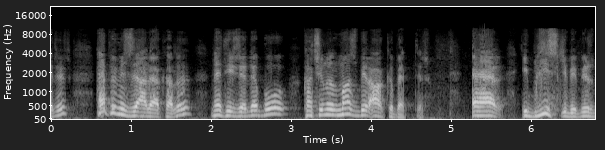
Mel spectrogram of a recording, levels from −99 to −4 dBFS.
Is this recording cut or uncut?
uncut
